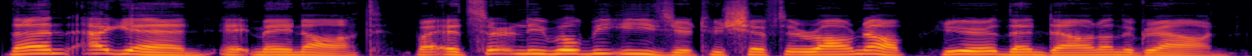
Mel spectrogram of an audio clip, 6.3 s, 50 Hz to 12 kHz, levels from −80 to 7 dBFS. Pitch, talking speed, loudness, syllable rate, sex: 165 Hz, 200 wpm, -16 LUFS, 4.7 syllables/s, male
